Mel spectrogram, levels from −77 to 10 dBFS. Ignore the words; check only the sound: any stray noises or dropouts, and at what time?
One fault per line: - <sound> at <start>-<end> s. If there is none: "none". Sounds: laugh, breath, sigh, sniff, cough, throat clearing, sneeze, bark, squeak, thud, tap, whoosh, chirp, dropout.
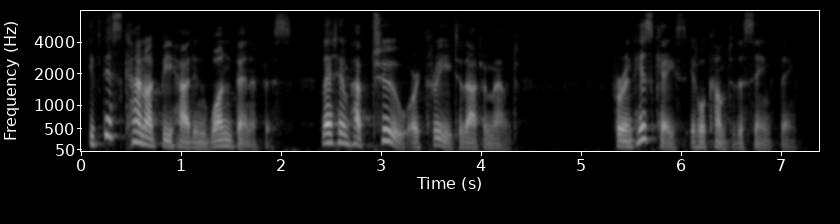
none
